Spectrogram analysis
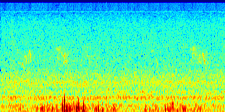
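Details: Many bees feeding on tree flowers at a farm make a low, steady hum, with the drone of wings rising and falling as individuals pass close.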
